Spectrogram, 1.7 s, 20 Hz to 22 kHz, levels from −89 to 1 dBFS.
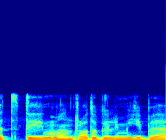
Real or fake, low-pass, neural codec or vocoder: real; 7.2 kHz; none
